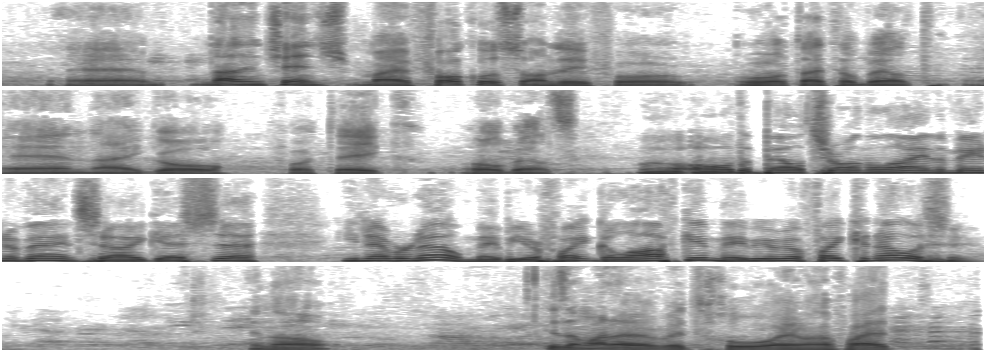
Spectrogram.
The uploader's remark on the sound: LIVE FROM CANELO - GOLOVKIN 3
